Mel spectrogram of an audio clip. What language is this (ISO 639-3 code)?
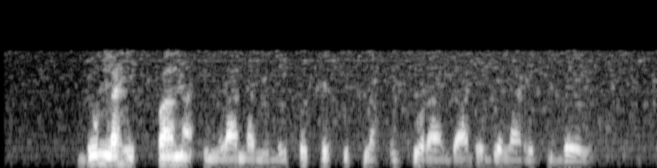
epo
